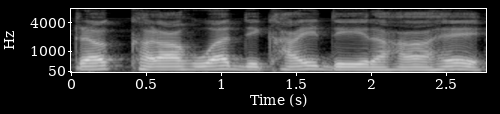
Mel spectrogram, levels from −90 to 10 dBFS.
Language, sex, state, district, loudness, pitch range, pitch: Hindi, male, Jharkhand, Garhwa, -15 LUFS, 130-145 Hz, 140 Hz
